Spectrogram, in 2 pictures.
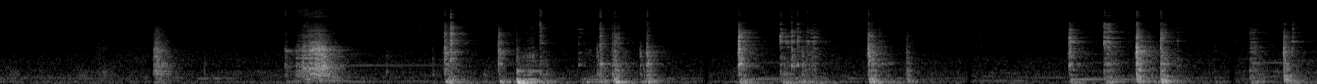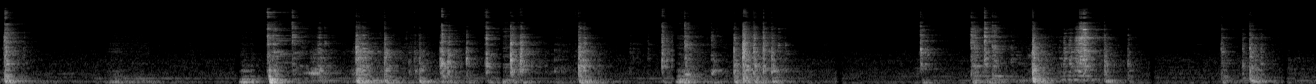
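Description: Ceramic dinner plates clinking and knocking against one another and against wire plate racks as they are slotted upright into the racks on a shelf. The sharp clatters come in repeated clusters with short pauses between them.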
